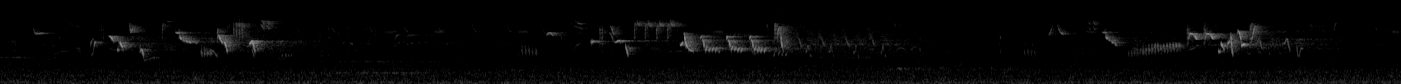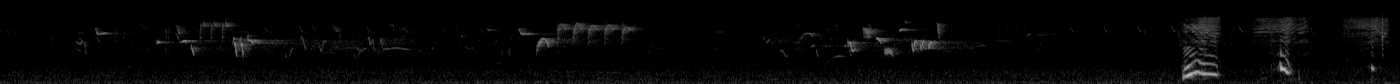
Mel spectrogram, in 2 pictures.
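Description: Bird chirps in short bursts every few seconds. About two seconds before the end, a dog's loud whine rises in pitch.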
